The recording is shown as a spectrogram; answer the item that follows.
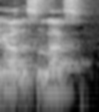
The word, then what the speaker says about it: Haile Selassie: What's your viewpoints on Haile Selassie? Did I say his name right? Haile Selassie. Yeah, Haile Selassie.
